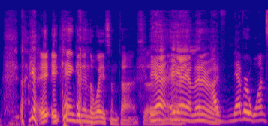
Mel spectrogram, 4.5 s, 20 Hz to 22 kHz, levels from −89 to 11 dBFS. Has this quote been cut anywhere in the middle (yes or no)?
yes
